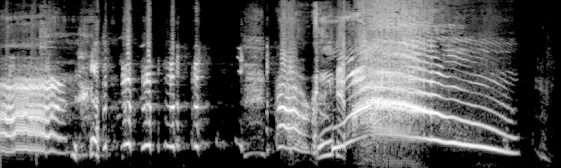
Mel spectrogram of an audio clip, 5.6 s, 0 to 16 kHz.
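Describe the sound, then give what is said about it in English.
A single voice imitates the Star Wars droid R2-D2's beeps and whistles: a rapid run of short warbling chirps, then a long, loud, squealing whistle that slides downward before cutting off. “Is that the R2-D2? That was.”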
